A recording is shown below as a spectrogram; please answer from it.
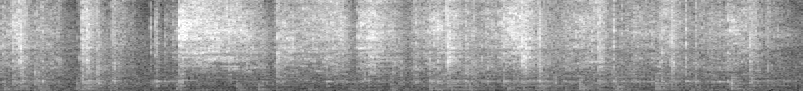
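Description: A whisk taps and swishes steadily as eggs are beaten into tea cake quick-bread batter in a bowl, giving quick rhythmic clinks close by with no talking.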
